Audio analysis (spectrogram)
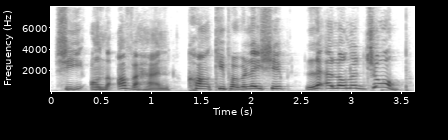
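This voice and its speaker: A man's voice: sits high, big pitch swings, fairly quick, voice pushed up. A man voicing a controlling husband who feigns concern with stammering, insistent talk in a dramatic book reading. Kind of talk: dramatic audiobook-style reading.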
